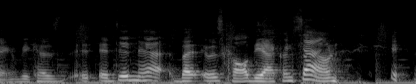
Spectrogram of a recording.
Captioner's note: laughs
